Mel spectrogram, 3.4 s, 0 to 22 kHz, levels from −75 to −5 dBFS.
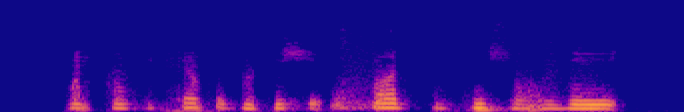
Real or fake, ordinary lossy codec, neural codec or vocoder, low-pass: fake; none; codec, 44.1 kHz, 0.9 kbps, DAC; 19.8 kHz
